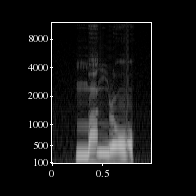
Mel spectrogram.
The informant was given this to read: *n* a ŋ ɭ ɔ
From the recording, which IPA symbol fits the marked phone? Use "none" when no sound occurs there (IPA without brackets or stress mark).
m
